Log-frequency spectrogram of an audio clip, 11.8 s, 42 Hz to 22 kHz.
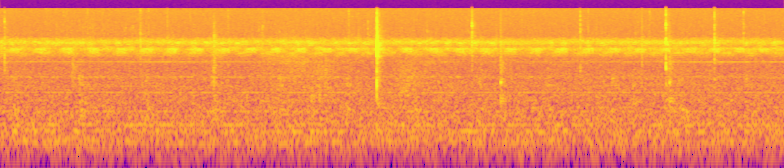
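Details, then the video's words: September 2020 midnight in rural Tottori, Japan, end of summer: insects keep up a constant shrill pulsating chorus while burning wood in a stove gives a few sharp pops and soft crackles. "the voice of insects"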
